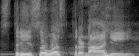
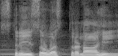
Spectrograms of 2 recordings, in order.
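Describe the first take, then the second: No difference in how they are said.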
